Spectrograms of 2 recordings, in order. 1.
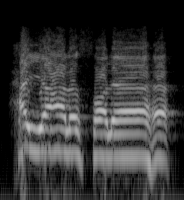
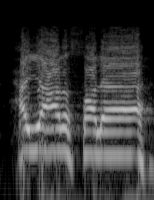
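الكلمة الأخيرة تنتهي بصوت الهاء. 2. الكلمة الأخيرة تنتهي بصوت الهاء.

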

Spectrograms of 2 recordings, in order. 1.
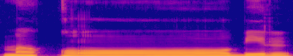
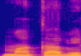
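k ধ্বনিটি একটি গভীর পেছনের q। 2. k ধ্বনিটি একটি সাধারণ সামনের k। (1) "এখানে আছে কফ" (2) "মাকাবির বললে এখানে ছোট কাফের উচ্চারণ হয়ে গেল"

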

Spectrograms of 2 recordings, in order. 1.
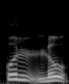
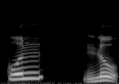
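दोनों अक्षर बिना ठहराव के जुड़े हुए हैं। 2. दोनों अक्षरों के बीच ठहराव है।

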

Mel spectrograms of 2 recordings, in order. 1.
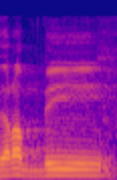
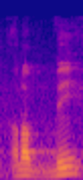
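تنتهي بياء مد طويلة. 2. تنتهي بكسرة قصيرة. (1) "هذه ربي فيها ياء" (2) "ربي شدة وكسرة"

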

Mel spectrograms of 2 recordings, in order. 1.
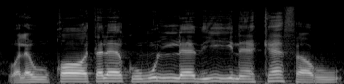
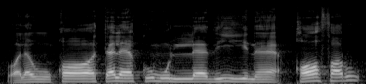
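صوت الكاف خفيف ومرقق. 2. صوت الكاف مفخم، مثل القاف العميقة. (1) "حرف الكاف هذا حرف مرقق" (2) "لو أنت فخمت الحرف ده هينقلب من كونه كافا إلى كونه قاف"

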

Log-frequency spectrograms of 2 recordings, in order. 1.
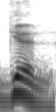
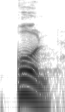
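Le mot commence par un son g. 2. Le mot commence par un son q profond. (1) "Ils disent Gel" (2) "Par exemple, Qaf, Qol"

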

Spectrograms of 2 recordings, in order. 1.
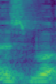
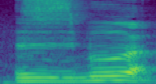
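صوت s همس واضح. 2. صوت s مجهور مثل z. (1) "اقول قول اسبوع" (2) "هذه اسبوع باللغه الدارجه"

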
